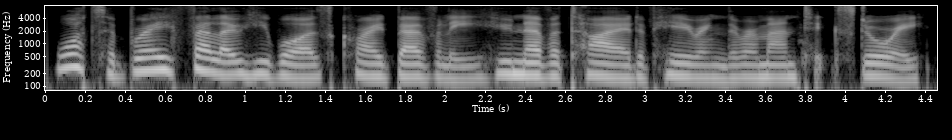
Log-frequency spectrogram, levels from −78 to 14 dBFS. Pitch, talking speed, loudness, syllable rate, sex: 180 Hz, 215 wpm, -17 LUFS, 6.0 syllables/s, female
